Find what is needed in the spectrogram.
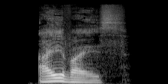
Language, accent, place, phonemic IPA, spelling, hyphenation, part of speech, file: German, Germany, Berlin, /ˈaɪ̯vaɪ̯s/, Eiweiß, Ei‧weiß, noun, De-Eiweiß.ogg
- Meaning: 1. albumen, egg white 2. protein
